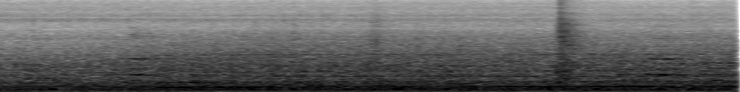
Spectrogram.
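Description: Oxygen-fed ozone generator running, a steady low electrical hum, with a brief click about four seconds in.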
